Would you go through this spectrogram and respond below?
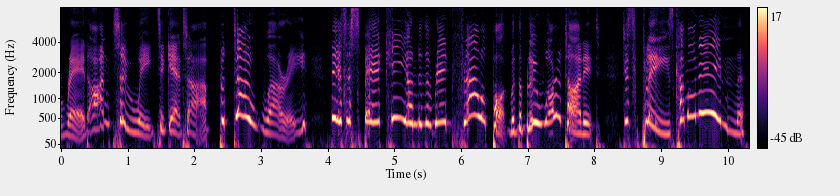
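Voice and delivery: put-on apologetic old gran; fussy granny voice. Gran voice held.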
